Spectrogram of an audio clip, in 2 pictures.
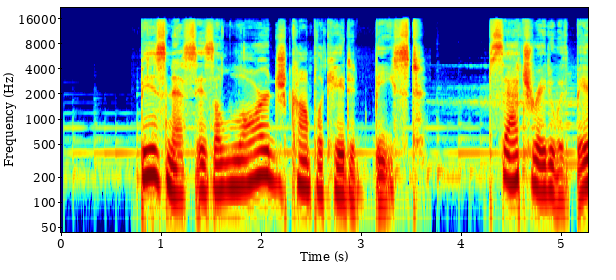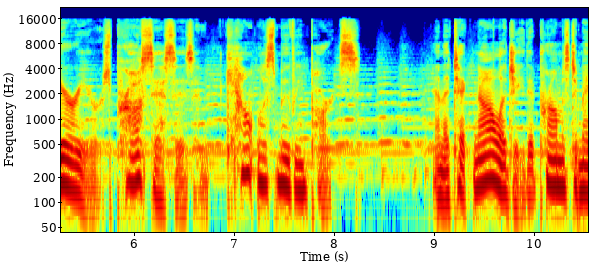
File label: female business technology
